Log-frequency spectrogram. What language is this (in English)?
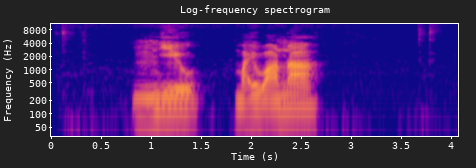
Cantonese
